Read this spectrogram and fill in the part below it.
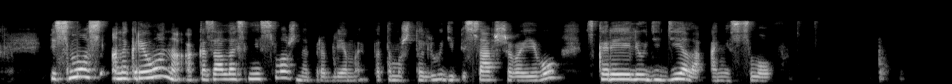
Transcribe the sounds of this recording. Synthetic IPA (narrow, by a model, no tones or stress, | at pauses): pʲɪsʲmo̞sɐnəkɾʲɪo̞nəʔɐkɐzalˠəsʲnʲɪslˠo̞ʐnəjpɾɐblʲeməjpət̪ɐmuʂt̪olʲudʲɪpʲɪsafʂɨvəjɪvo̞skɐɾʲejəlʲudʲɪdʲe̞lˠəɐnʲɪslˠo̞f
